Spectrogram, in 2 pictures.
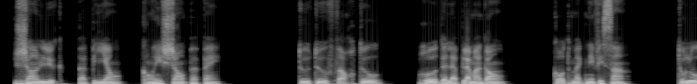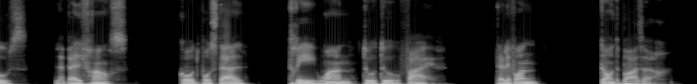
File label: French Accent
